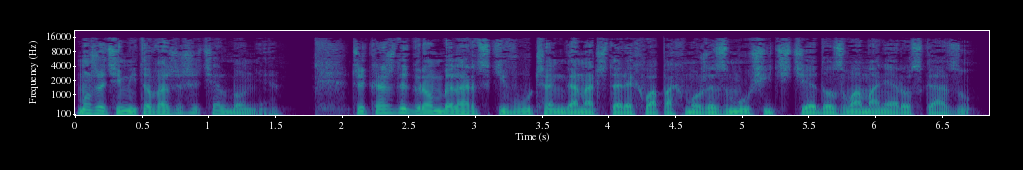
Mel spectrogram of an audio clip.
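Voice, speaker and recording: A man's voice: low voice, normal speed, darkish tone, dry recording, clean studio sound, voice pushed up. A man voicing a stubborn young woman officer who speaks curtly and coldly in an audiobook. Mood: defiant. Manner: curt, cold and determined. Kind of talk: audiobook character voice.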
